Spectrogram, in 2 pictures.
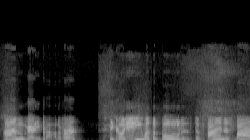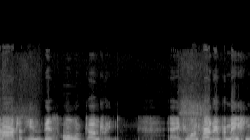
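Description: A man's voice: mid-range voice, pushed and bright, muffled recording, a little hiss or hum. An actor playing a brash, blunt man who declaims proudly in a radio drama. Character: brash American man, proud friend phoning bad news.

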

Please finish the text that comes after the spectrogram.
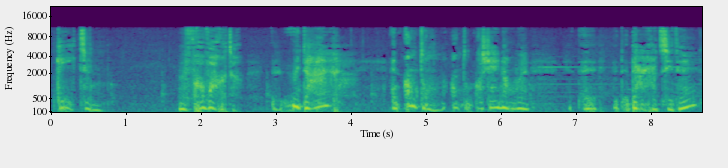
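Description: An actress playing a coaxing, fussy woman at a séance in a radio play, halting and often half-whispering. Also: on the low side, animated, a bit bright, exaggerated voice. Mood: hushed, urging. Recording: noisy old radio play recording.

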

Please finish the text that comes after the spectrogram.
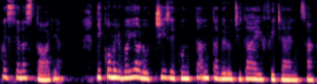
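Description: An actress playing a solemn storyteller in radio theatre, narrating a legend with measured, declamatory phrasing. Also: female voice, medium pitch, warm tone, slightly rough. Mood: solemn storytelling. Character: female storyteller of a folk-legend tale, solemn.

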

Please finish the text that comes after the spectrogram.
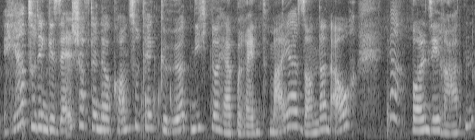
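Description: A woman playing a chatty, sharp-witted detective's assistant with an expressive, colloquial delivery in a radio crime drama. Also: on the high side, moderate pace, a little hiss or hum. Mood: eager, teasing.

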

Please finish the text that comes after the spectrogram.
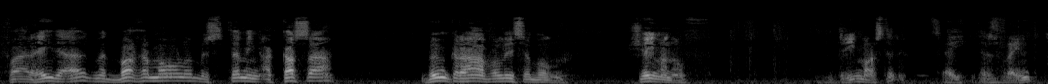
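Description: An actor playing a brisk, self-assured shipping boss with a husky voice in a period drama. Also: male voice, medium pitch, expressive, a bit bright, exaggerated voice. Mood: businesslike.

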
